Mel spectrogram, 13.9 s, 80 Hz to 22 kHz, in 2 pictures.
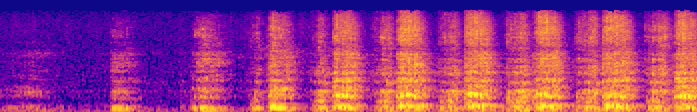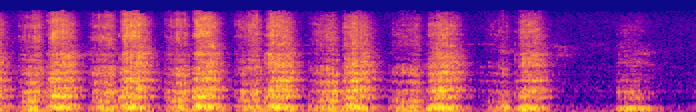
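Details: Amur leopard at Asa Zoological Park in Hiroshima, Japan, filmed February 2020, giving a light roar: a series of about fifteen low, rasping sawing pulses, roughly one every 0.7 seconds, building steadily then fading away, with no other clear sounds.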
